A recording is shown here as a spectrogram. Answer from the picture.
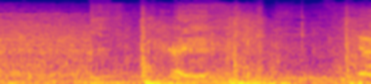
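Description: Sound effects from an anime battle scene: a dense rushing noise with a couple of sharp hits and a falling, gliding tone about a second in.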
